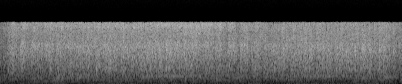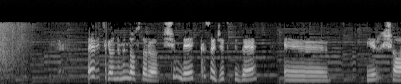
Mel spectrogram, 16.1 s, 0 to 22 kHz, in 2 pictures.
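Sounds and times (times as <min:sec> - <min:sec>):
crowd applauding with dense clapping: 0:00.0 - 0:08.7
speech: 0:09.9 - 0:14.8, 0:15.4 - 0:16.0.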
